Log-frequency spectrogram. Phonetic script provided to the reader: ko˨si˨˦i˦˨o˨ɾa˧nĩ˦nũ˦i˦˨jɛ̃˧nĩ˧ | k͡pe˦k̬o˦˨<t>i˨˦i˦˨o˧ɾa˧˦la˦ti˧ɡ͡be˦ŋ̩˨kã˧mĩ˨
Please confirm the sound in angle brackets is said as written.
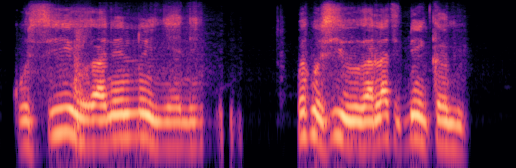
no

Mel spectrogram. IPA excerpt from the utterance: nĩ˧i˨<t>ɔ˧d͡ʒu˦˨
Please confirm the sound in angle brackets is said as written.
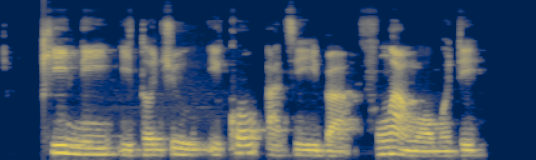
yes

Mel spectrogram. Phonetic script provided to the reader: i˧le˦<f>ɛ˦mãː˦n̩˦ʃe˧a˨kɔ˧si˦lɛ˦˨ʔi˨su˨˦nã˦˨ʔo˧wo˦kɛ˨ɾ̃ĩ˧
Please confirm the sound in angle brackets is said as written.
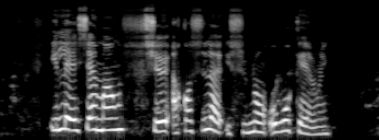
no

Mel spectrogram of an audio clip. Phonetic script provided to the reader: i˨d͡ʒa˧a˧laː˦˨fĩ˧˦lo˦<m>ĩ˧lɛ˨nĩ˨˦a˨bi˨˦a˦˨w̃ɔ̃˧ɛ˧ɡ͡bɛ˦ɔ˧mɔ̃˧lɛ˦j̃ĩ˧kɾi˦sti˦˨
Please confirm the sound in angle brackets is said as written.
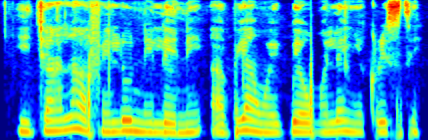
no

